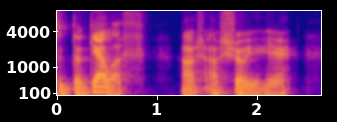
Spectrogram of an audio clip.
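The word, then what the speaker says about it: Dolgellau: uh it's spelled doala but it's actually you pronounce it dth I I'll show you here it's that's the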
